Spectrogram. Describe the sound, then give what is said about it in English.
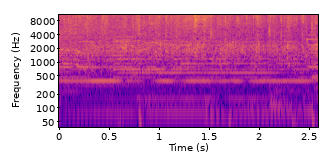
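A church audience gives a clap offering, clapping steadily in a dense wash of many hands, with a sustained organ-like musical tone droning underneath throughout. “Give these wonderful people a great big clap offering.”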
